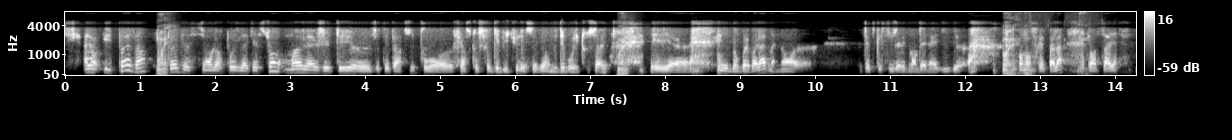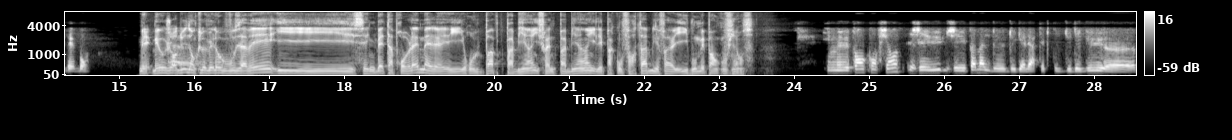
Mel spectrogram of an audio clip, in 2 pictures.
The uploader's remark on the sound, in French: Au téléphone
